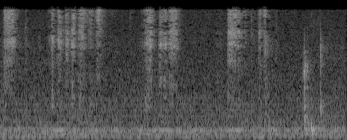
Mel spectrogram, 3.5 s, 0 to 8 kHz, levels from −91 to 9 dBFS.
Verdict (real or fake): real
